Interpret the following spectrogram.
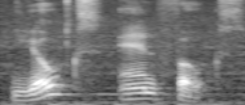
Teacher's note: with both words we do not pronounce the L the L is silent in both words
